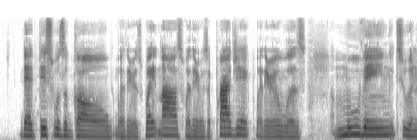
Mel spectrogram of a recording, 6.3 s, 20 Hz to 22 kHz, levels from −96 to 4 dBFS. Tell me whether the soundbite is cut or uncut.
cut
